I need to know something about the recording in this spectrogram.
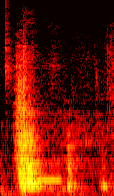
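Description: A short, loud, breathy burst of a woman's voice close to a handheld microphone, about half a second in, followed by a brief softer sound.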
